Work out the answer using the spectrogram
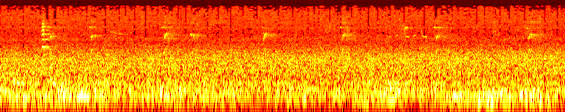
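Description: Faint outdoor ambience: a small bird gives short, high chirps about once a second over a steady low background hiss.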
